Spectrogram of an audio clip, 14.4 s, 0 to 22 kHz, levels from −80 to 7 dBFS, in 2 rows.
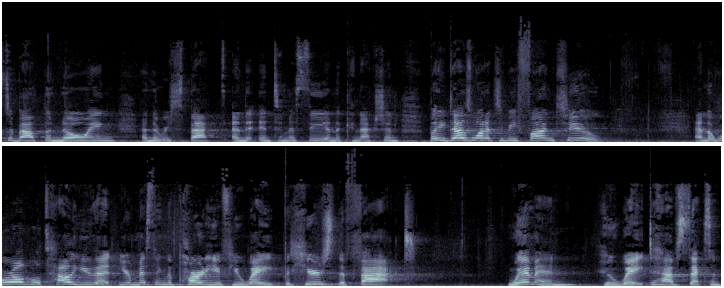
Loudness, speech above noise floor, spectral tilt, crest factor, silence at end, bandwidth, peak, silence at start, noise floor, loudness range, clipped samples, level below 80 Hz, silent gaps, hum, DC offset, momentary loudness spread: -23 LUFS; 26 dB; -2.5 dB/octave; 20 dB; 0 s; 18 kHz; -4 dBFS; 0 s; -51 dBFS; 6 LU; under 0.1%; -60 dBFS; none; none; under 0.1%; 13 LU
